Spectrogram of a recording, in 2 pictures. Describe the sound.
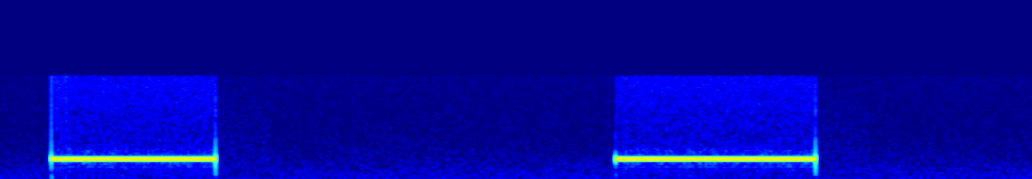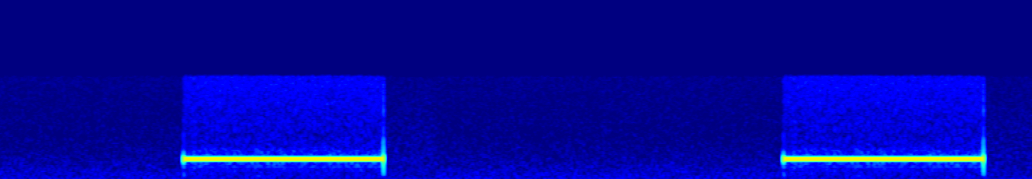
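Telephone ringing tone heard after dialing out from a switchboard: four evenly spaced steady tone bursts, each about two seconds long, separated by longer silences, with no voices.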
